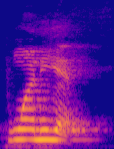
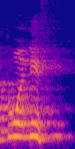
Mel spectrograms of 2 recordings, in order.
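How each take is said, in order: First: "twentieth" as "TWEN-ee-eth", falling; correct three-syllable twentieth. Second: "twentieth" clipped to two syllables, "TWEN-ith"; mispronounced twentieth. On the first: Teacher corrects the learners' error, "twentieth" as "TWEN-ee-eth". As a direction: sound every syllable of "twentieth", "ee-eth" last. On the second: Teacher warns learners off it, "twentieth" mispronounced as "TWEN-ith". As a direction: say "twentieth" wrongly, ending straight in "-ith". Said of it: "C'est pas twentieth". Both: Shown as a demonstration.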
